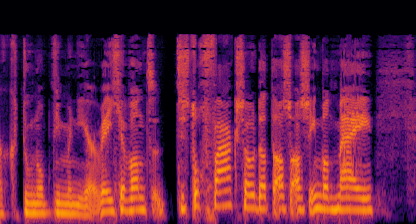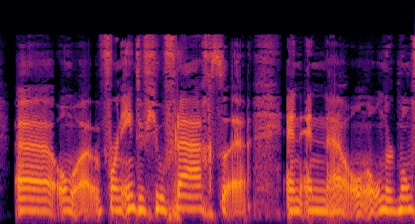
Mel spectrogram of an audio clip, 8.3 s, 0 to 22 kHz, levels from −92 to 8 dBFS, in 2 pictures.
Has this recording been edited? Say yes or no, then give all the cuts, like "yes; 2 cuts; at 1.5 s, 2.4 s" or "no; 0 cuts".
no; 0 cuts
